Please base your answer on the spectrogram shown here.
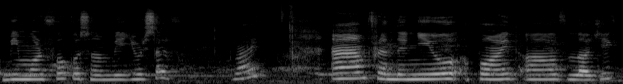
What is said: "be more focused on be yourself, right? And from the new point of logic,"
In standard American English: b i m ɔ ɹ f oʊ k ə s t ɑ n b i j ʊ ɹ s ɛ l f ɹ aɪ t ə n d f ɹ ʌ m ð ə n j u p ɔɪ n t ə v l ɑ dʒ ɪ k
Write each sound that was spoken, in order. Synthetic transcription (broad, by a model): b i m ɔ ɹ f oʊ k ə s ɑ n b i j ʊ ɹ s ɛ l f ɹ aɪ t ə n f ɹ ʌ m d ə n j u p ɔɪ n t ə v l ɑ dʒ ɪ k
